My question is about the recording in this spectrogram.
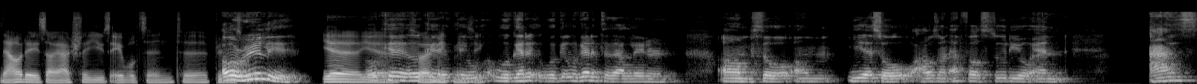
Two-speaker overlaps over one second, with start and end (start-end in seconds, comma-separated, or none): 3.6-4.9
